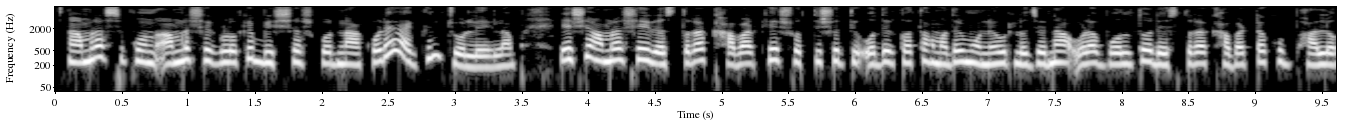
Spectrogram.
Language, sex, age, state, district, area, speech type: Bengali, female, 18-30, West Bengal, North 24 Parganas, rural, spontaneous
